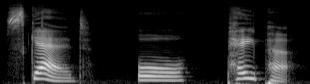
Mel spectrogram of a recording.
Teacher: In British English, the letter R isn't commonly pronounced when it comes in the middle of a word or at the end of a word.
